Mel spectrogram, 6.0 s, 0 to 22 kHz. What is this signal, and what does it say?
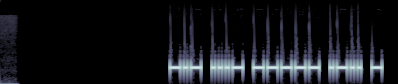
Morse code, heard as a keyed tone, about 21 wpm, 700 Hz. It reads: KV0LT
